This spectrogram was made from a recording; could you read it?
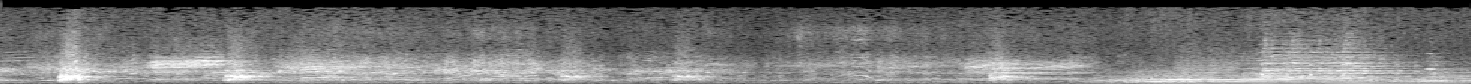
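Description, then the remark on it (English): Voices talk for the first part, then a sheep bleats in a long, wavering, nasal call near the end, clear. “Count sheep? What sheep? How can I count sheep?”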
